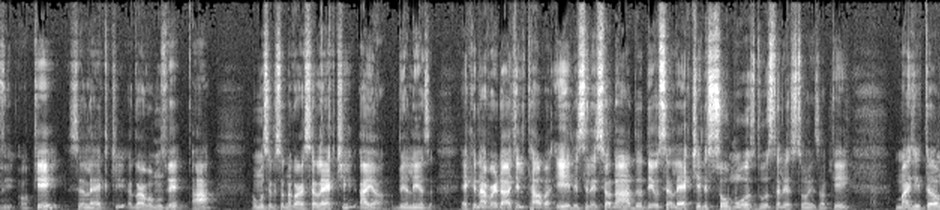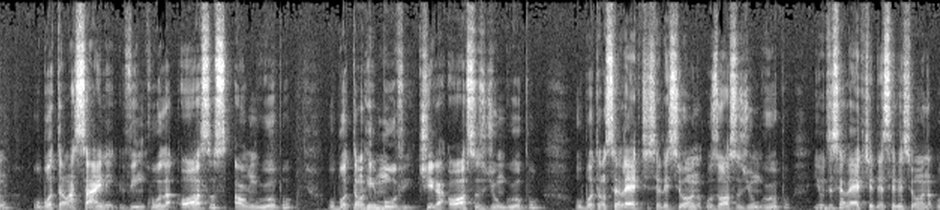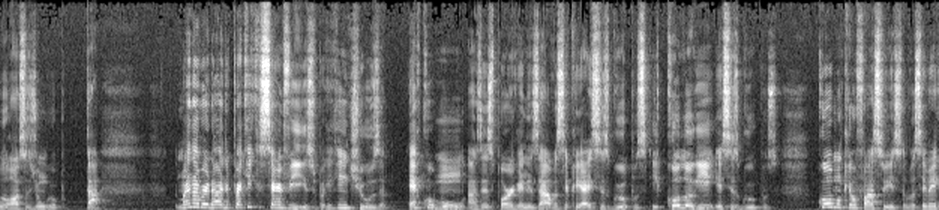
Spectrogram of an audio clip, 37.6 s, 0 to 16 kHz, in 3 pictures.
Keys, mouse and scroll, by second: 2.5 a, 4.3 click.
